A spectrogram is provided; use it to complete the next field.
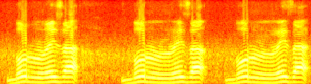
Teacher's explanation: یہ را باریک ہے اپنی حرکت کے اعتبار سے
